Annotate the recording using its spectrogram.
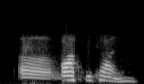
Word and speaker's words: OxyContin: How are you going to get the Oxycontin, if I'm pronouncing it right? – Oxycontin.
